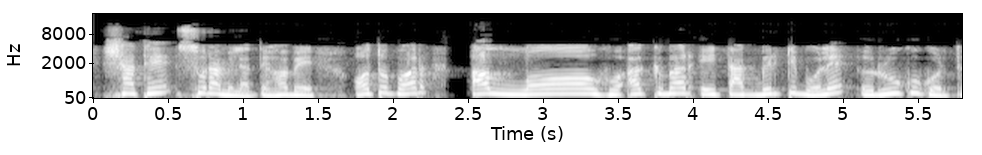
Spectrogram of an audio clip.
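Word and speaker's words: الله أكبر: অনেকে আল্লাহু আকবার বলে, এটা ভুল উচ্চারণ। সঠিক উচ্চারণ হচ্ছে আল্লাহু আকবার, আল্লাহু আকবার।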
